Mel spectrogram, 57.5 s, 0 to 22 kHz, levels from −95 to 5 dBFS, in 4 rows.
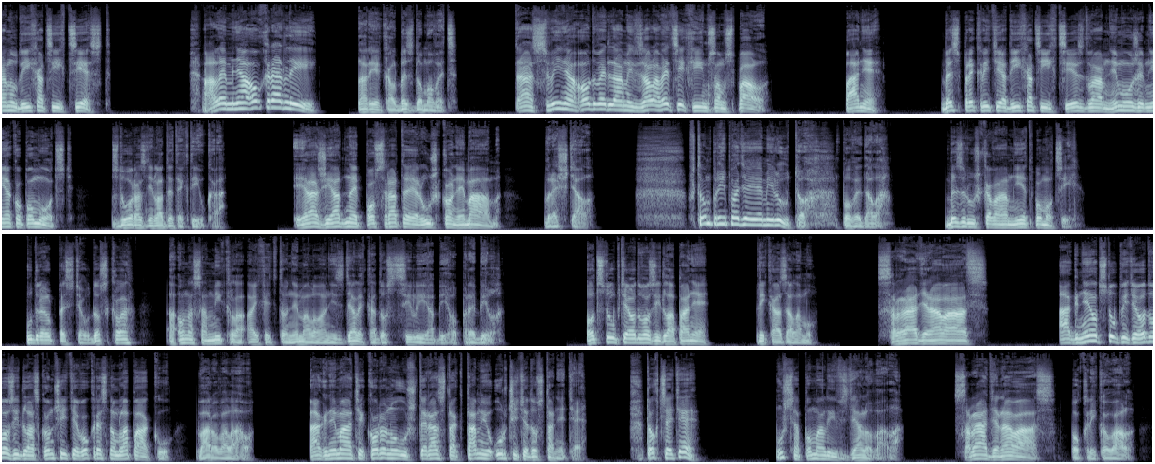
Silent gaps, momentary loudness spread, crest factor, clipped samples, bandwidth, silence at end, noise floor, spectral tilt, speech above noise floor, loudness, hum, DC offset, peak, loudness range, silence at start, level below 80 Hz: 4.07-4.34 s, 17.27-17.83 s, 21.89-22.29 s, 25.74-26.18 s, 30.71-30.83 s, 35.13-35.83 s, 39.25-39.73 s, 52.74-52.84 s; 12 LU; 16 dB; under 0.1%; 19.5 kHz; 0.25 s; -72 dBFS; -5 dB/octave; 56 dB; -17 LUFS; none; under 0.1%; -2 dBFS; 5 LU; 0 s; -54 dBFS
